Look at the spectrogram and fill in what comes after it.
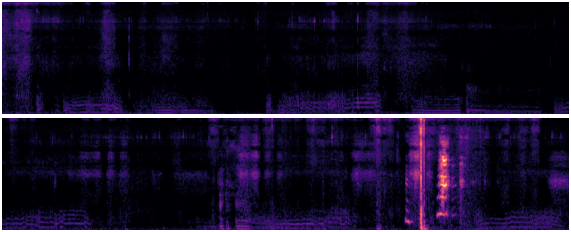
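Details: Puppy tickled while asleep gives a string of soft, low, moaning grumbles in short bursts every second or two, ending with a sharp click-like knock and a few more grumbles.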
